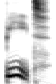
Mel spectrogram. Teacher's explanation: Just think of the long e sound you make in the word beat. Your tongue is high up and forward in your mouth and it just stays there. · The simplest type of vowel is called a monothong. This is just one pure vowel sound where your tongue stays in a single position the whole time. Just think of the long e sound you make in the word beat. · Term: monophthong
